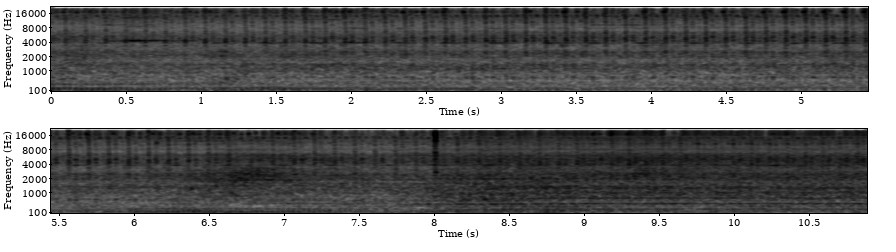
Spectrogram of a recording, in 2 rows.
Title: 3296054 alto engine noise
